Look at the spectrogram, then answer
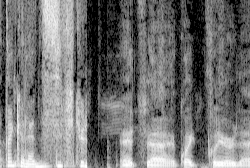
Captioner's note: speaking French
